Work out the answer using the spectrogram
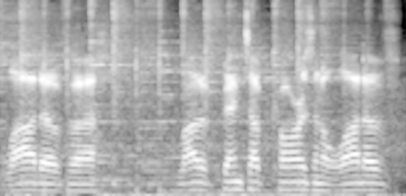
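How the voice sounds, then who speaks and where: A man's voice: mid-range voice, flat delivery, normal speed, over music. A man co-commentating a race broadcast and asking long, rambling interview questions full of fillers. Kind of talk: sim racing broadcast commentary.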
